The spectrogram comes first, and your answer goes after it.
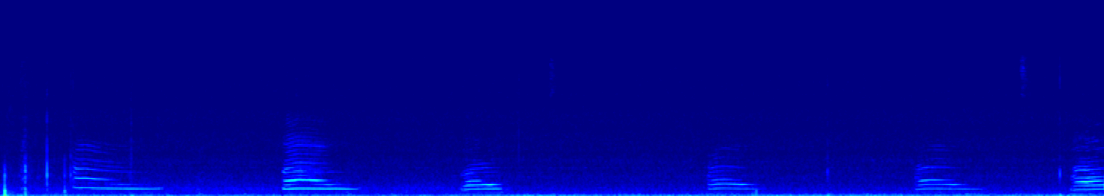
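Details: Stray street cat met at night after work, crying repeatedly: six harmonic meows, each about half a second, held level then slightly falling, spaced roughly every one to one and a half seconds over steady low traffic rumble.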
